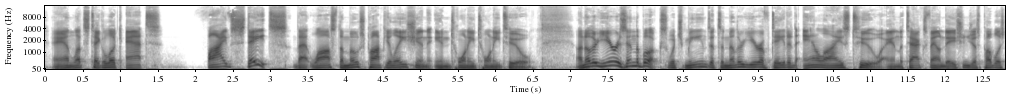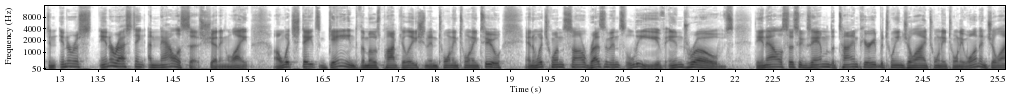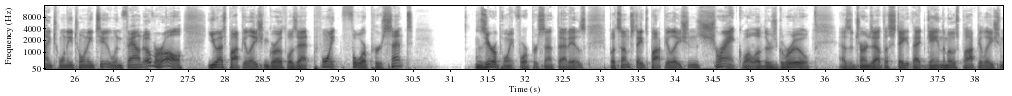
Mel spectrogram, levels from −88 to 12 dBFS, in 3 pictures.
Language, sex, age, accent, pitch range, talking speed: English, male, 40-59, American, 100-130 Hz, 160 wpm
